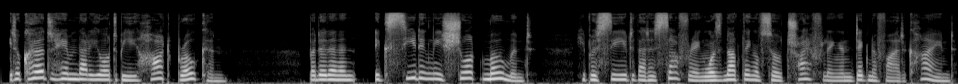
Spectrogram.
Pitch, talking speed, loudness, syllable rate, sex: 210 Hz, 195 wpm, -17 LUFS, 5.7 syllables/s, female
